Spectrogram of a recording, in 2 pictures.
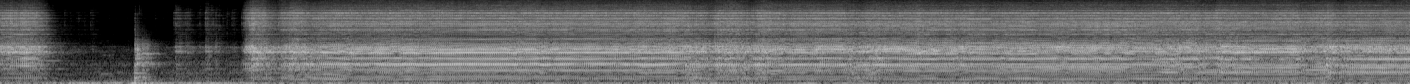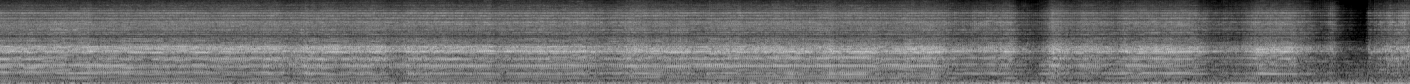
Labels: Is someone using a tool?
yes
